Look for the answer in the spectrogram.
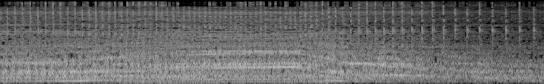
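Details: Hyundai Getz engine with a sharp, ringing metallic knock ticking steadily over the running engine, about three per second. Engine knock of undetermined source.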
